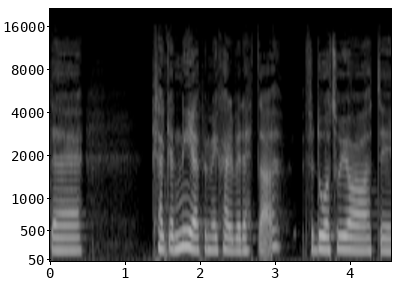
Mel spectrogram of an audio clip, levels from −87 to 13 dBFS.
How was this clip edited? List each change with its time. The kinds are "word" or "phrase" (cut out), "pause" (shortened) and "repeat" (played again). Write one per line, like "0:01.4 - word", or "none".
none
